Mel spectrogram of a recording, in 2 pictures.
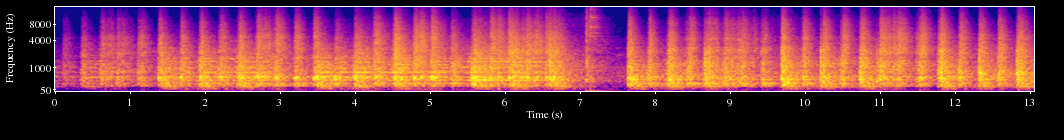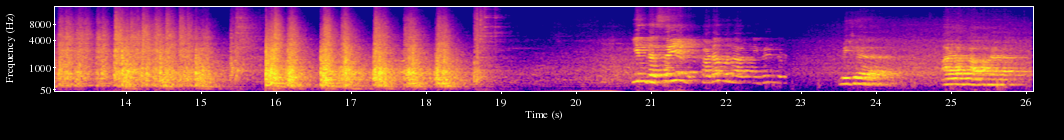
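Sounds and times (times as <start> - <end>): fast drumming: 0.0 - 19.0.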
